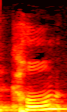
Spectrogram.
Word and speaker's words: comb: Who apart from the comb And The battery in R com คำ นี้ ออก เสียง silent B นะ คะ หวี ออก เสียง ไม่ ออก เสียง B เวลา เขียน ต้อง มี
